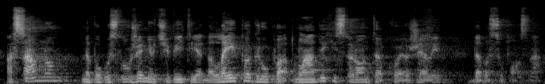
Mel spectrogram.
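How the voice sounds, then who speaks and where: A man's voice: on the low side, expressive, fast, sharp tone. A man, apparently a pastor, reading out a promotional announcement for a youth church service. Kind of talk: scripted church event announcement.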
